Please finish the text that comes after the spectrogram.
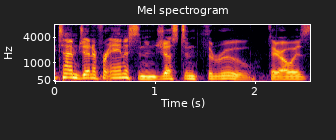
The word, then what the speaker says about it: Theroux: You should know how to pronounce that. It's not Theroux. It's Theroux.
